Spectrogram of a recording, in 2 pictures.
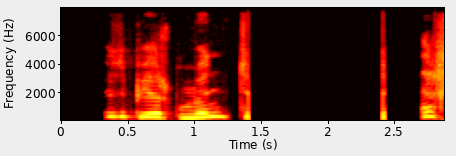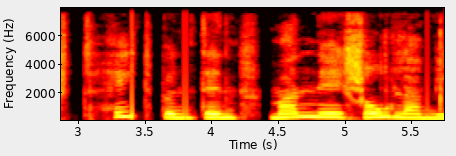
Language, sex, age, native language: Icelandic, male, 11, Icelandic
